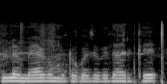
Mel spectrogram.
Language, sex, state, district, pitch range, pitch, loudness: Tamil, male, Tamil Nadu, Nilgiris, 140-150 Hz, 145 Hz, -21 LUFS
